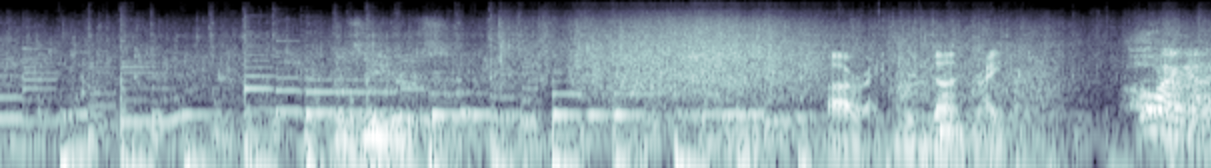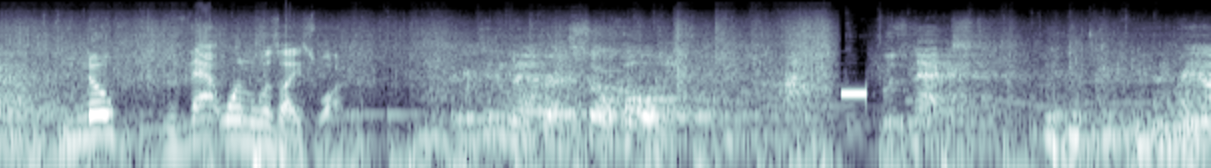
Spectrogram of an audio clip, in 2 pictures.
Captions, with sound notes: (bright orchestral music) (bright orchestral music) (water sloshing) - Alright, we're done, right? Oh my God! Nope, that one was ice water. It didn't matter, it's so cold. (beep) Who's next?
